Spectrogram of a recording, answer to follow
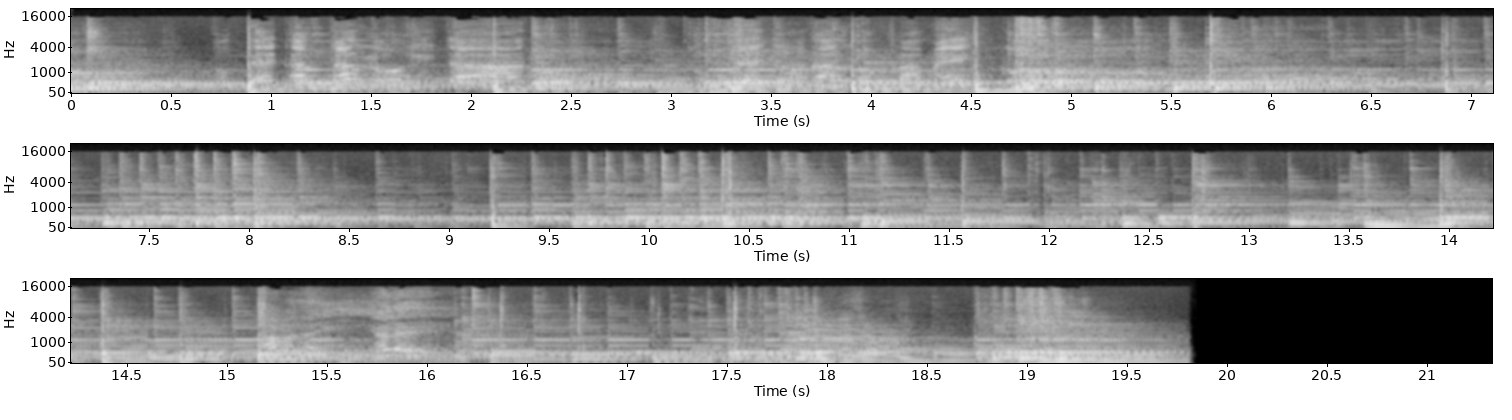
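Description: Flamenco music: acoustic guitar playing with a wavering sung voice at times, cutting off abruptly near the end.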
